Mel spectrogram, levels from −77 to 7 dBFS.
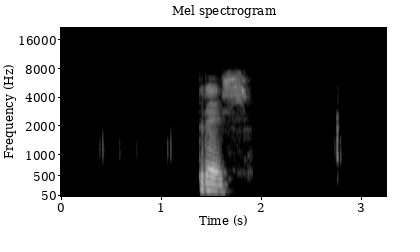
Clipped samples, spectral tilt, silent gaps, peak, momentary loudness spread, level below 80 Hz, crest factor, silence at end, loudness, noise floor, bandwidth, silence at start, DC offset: under 0.1%; -3.5 dB/octave; none; -6 dBFS; 26 LU; -72 dBFS; 24 dB; 1.4 s; -24 LUFS; under -90 dBFS; 8 kHz; 1.4 s; under 0.1%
